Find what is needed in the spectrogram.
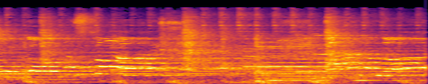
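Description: A girl singing a pop song into a handheld microphone through the hall's sound system, over backing music with a steady beat.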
